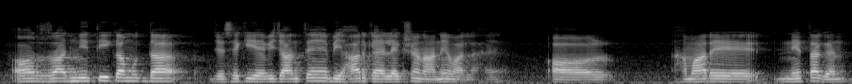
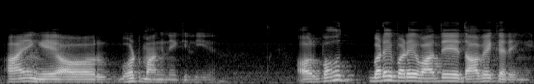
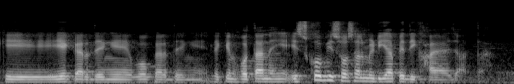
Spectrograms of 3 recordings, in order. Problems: none marked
